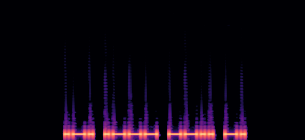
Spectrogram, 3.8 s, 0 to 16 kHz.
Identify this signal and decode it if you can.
Morse code, heard as a keyed tone, about 24 wpm, 700 Hz. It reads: RJZN
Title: Speed-Racing - Four Letter-Number Combinations - 20wpm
